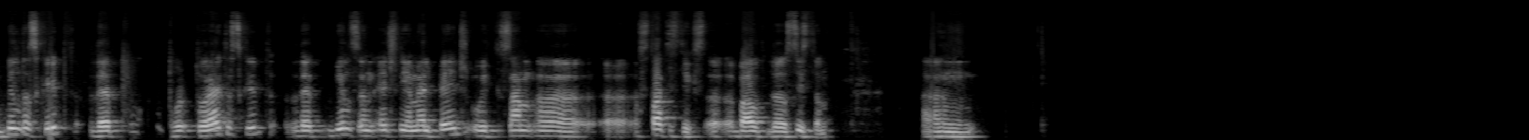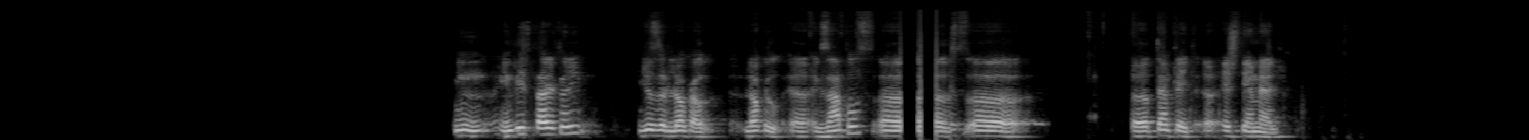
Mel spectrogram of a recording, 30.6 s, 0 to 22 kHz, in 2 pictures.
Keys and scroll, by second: 13.5 typing, 15.9-20.0 typing.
